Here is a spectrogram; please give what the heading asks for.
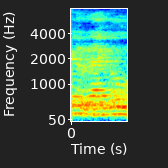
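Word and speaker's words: wrangle: यहाँ पे W word जो है साइलेंट है तो इसको पढ़ेंगे रैंगल विथ।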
